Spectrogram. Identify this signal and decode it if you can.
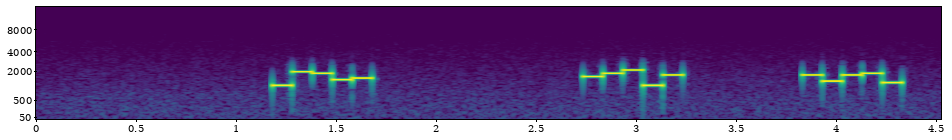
Five-tone selective call (CCIR), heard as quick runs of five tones, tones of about 100 ms. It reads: 10956 79918 84893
